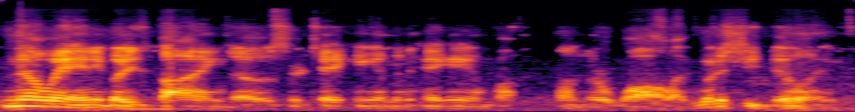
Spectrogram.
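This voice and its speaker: A man's voice: a bass voice, fast talker. A man bantering casually on a livestream in a crude, taunting way. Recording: muffled lo-fi stream with background noise.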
